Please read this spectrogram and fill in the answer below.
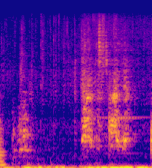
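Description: Fried rice with corn sizzling in a hot frying pan, with a wooden spoon scraping and stirring it in the second half.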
